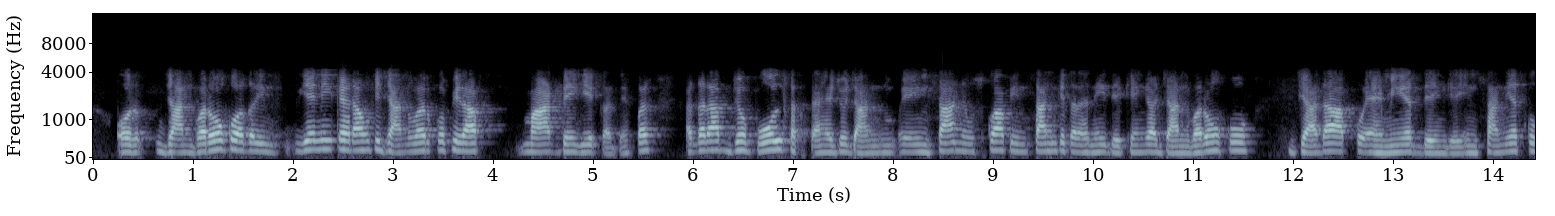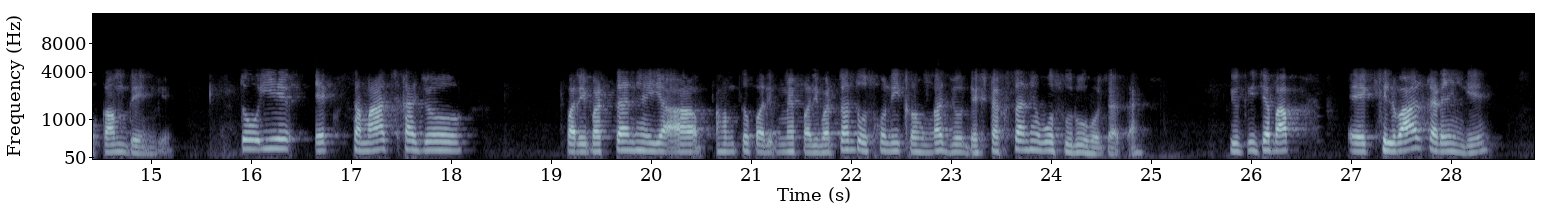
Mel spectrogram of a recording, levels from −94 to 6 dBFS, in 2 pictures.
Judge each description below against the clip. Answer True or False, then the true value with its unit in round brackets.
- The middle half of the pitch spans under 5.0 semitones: True (3.3 semitones)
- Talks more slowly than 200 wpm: True (165 wpm)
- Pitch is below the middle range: False (160 Hz)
